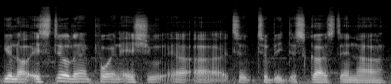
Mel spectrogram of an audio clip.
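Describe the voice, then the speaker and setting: A man's voice: on the low side, steady tone, brisk, vocal fry, a little hiss or hum. A man in his late forties, a radio interview guest, talking emphatically in street slang and hammering his points with repetition. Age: 40s. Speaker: podcast guest.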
